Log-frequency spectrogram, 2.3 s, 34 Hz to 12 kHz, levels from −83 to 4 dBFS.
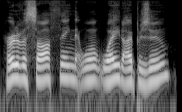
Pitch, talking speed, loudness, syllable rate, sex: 175 Hz, 265 wpm, -16 LUFS, 6.0 syllables/s, male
